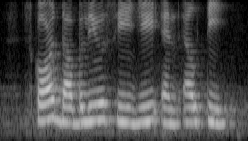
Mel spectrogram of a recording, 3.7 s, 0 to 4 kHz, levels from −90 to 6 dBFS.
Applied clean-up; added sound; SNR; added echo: none; none; none; none.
